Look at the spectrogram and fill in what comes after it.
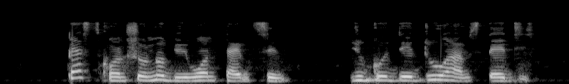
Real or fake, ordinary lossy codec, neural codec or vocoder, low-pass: real; none; none; 7.2 kHz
